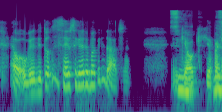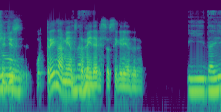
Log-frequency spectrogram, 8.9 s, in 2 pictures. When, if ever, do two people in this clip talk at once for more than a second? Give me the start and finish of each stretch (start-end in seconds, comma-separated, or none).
3.5-5.0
